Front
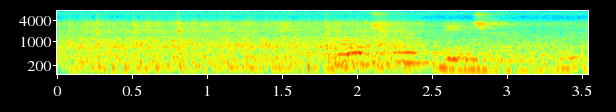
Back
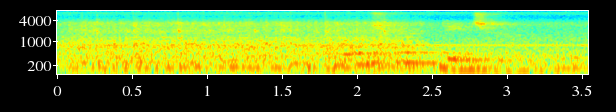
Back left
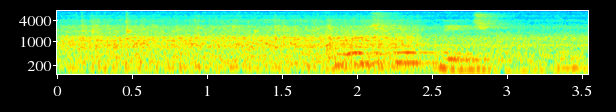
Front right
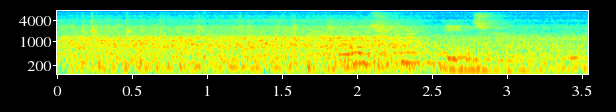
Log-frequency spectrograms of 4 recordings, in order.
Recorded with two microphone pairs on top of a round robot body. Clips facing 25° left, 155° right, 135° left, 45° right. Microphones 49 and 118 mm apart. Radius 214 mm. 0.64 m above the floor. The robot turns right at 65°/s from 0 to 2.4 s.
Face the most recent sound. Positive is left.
turn(degrees=90)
